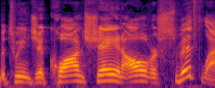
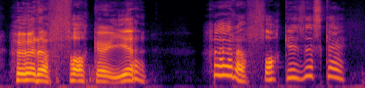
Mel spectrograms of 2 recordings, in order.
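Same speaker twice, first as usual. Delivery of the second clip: best-effort put-on Irish accent, pitched up; 6 semitones higher than usual. Wrestling commentator attempting an impression mid-show: Conor McGregor Irish accent. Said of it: "My best Irish accent".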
